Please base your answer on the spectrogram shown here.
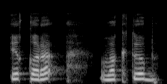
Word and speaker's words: اكتب: So when we connect it, then we do not pronounce it. It becomes sakin or it becomes silent. So how do we read it? Iqra waktub.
